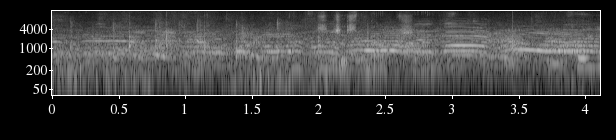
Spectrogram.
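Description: Several voices shouting at once in raised, high-pitched calls with no clear words: spectators and players yelling during open play at a schools rugby match.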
